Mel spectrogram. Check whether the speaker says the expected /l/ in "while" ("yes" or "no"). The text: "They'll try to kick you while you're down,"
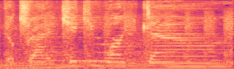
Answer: no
